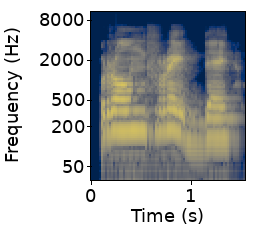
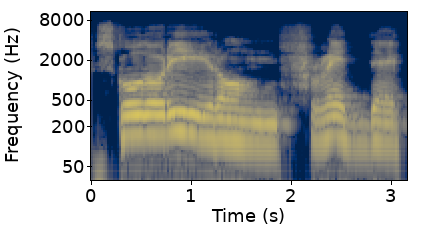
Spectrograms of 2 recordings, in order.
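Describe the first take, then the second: First: The phrase is said quickly and naturally. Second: The phrase is said slowly and exaggerated. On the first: "if I do it fast, you can hardly see it" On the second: "I exaggerated it. You see, I slowed it way down"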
